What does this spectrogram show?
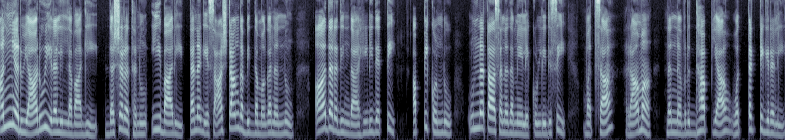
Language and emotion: Kannada, neutral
